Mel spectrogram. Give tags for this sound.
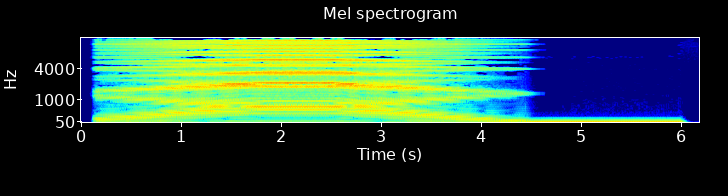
Bass Growl Dubstep

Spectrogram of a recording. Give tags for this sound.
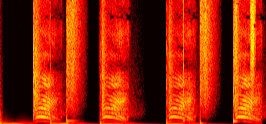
beat loop drums vocals

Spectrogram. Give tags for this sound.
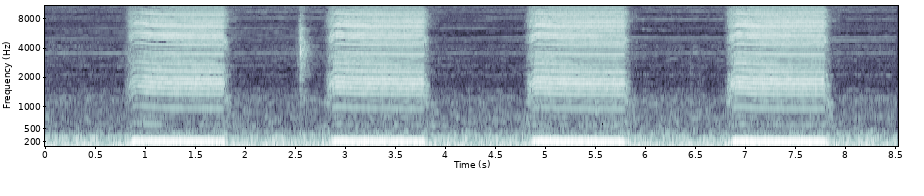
call cell-phone mobile phone ringing vibration

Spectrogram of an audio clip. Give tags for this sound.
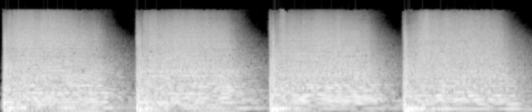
Brass Cinematic Film Loop Melodic Orchestra Trailer

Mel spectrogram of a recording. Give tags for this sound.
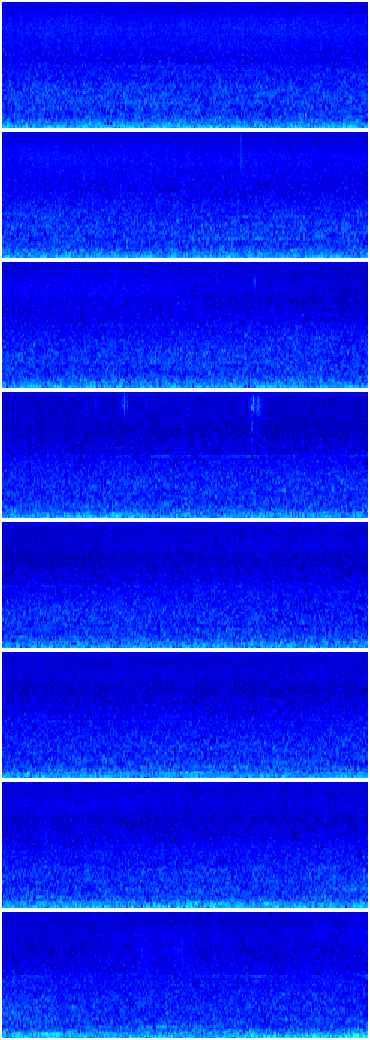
wind exterior tone suburban field-recording neighborhood outside ambience air ambiance

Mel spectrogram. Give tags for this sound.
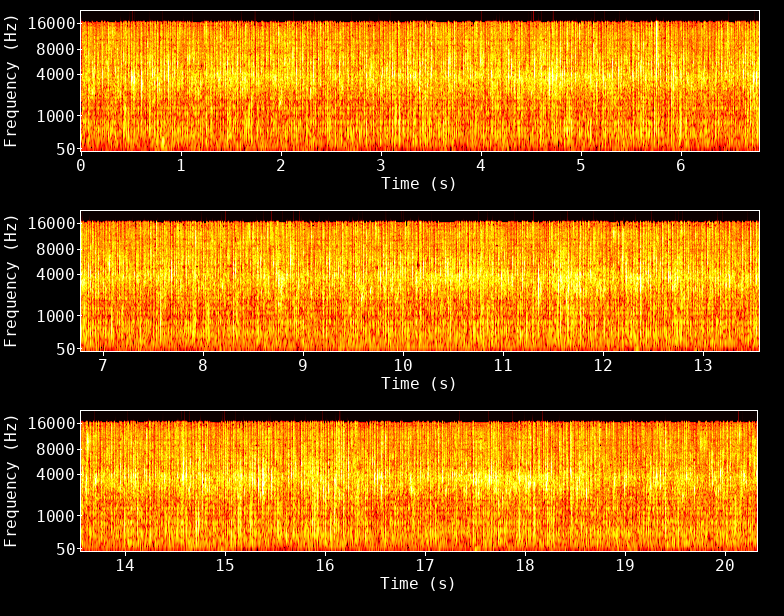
ambiance ambience ambient atmosphere field-recording fountain nature stream water

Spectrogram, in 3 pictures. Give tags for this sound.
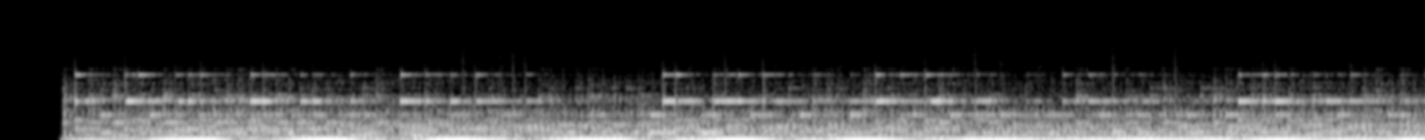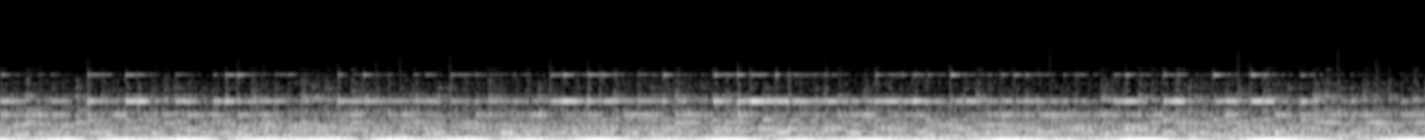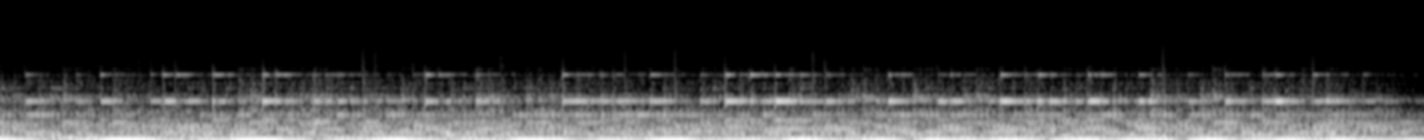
action chase crime-drama

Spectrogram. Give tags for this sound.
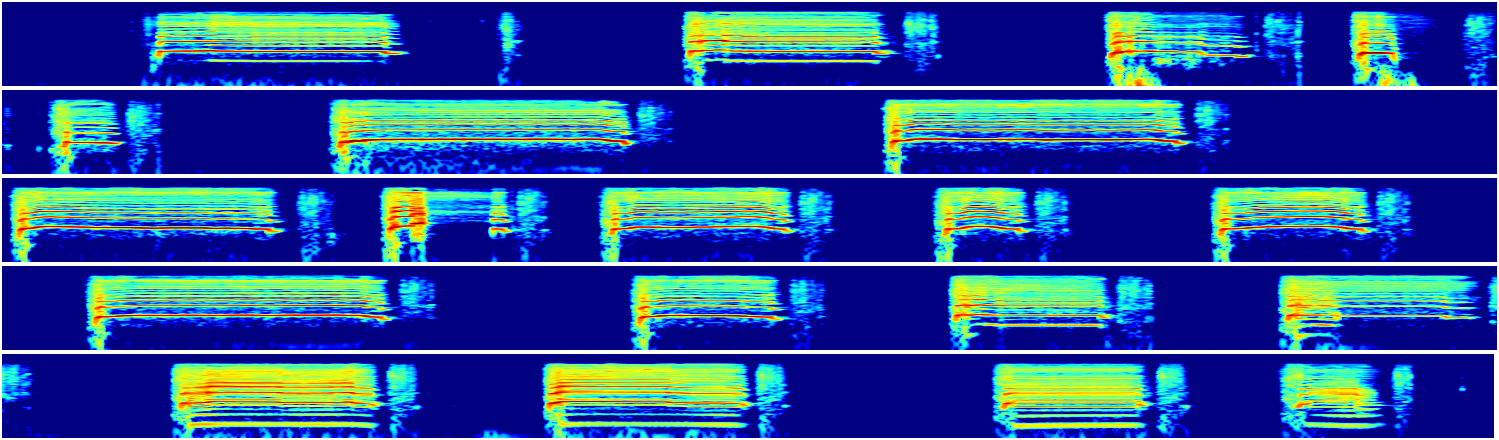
horn festival party

